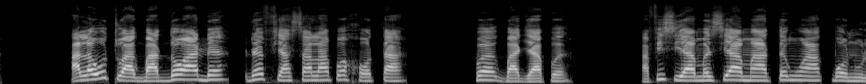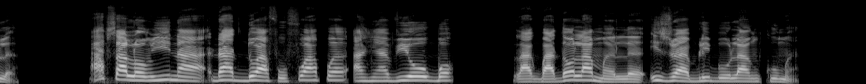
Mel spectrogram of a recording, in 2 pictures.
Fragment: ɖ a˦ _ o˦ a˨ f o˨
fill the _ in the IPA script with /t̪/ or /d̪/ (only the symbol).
d̪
